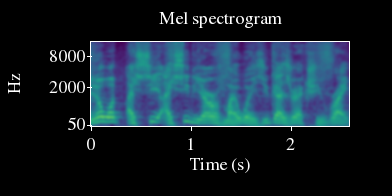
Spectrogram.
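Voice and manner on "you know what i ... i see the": usual speaking voice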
